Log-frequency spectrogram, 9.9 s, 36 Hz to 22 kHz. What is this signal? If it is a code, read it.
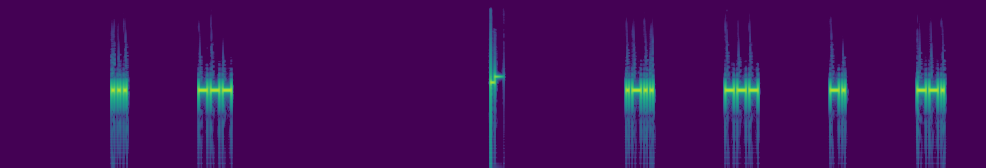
Morse code, heard as a keyed tone, about 40 wpm, spaced as for 11 wpm, 700 Hz. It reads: SO LONG
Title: 8x Character Spacing - Top 100 Words - 40wpm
